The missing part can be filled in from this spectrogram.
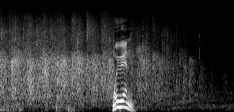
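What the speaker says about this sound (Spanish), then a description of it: "Damos un aplauso a los hermanos en esta noche por su trabajo" A church congregation at an evening service applauds the members for their work, a full, even clapping that a man's brief spoken remark cuts across midway before the applause fades out.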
